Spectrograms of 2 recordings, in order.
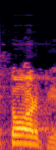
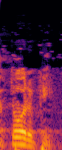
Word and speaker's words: torpe: torpo e ganância moderado muita gente pronuncia torpe mas é incorreto aqui deve ter gente boa de português e sabe que a pronúncia é torpe mas moderado não contencioso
